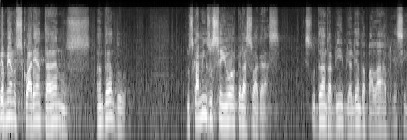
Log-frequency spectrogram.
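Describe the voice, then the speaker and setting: A man with a medium pitch and ordinary pitch variation talks at a moderate pace, leaving long, frequent pauses. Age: 60s. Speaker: pastor. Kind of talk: sermon. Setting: church.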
